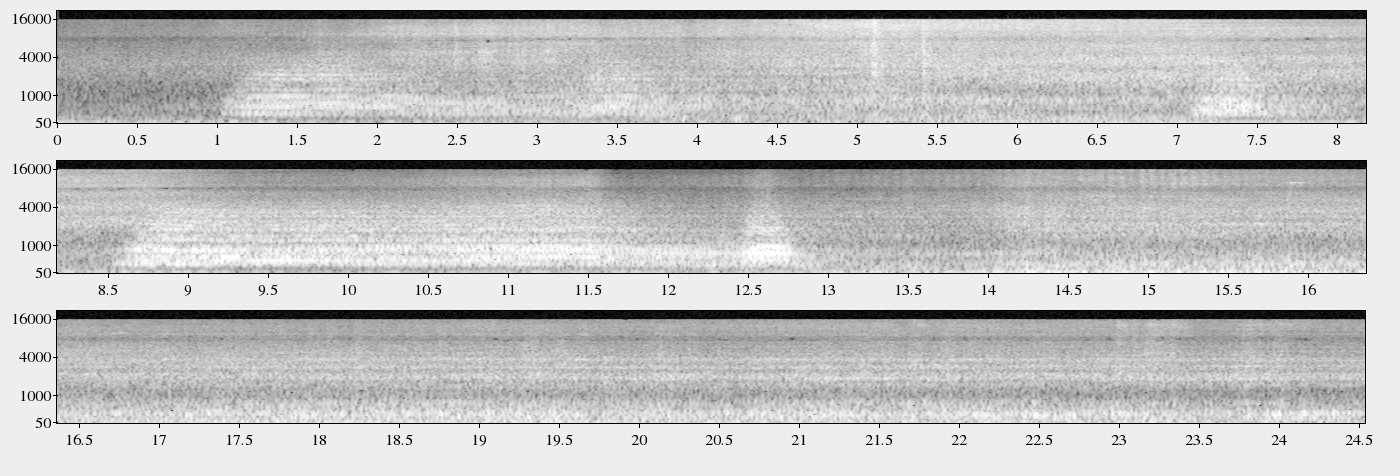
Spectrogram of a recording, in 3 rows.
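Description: Amtrak passenger train's horn sounding for a grade crossing: a long blast, a short one, then another long one ending about 13 seconds in. After that the train passes with a steady rumble and clatter of wheels on the rails.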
